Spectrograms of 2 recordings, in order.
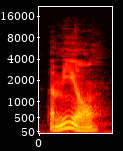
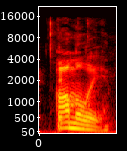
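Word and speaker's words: Amélie: So in a panic, having certainly not intended on killing BB, Emile, it was Emile, right? Is that how you pronounce it? Amelie.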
